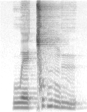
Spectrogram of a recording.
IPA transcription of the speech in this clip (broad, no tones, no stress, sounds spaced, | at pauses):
w ɛ ǀ u ɡ ŋ ʉ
